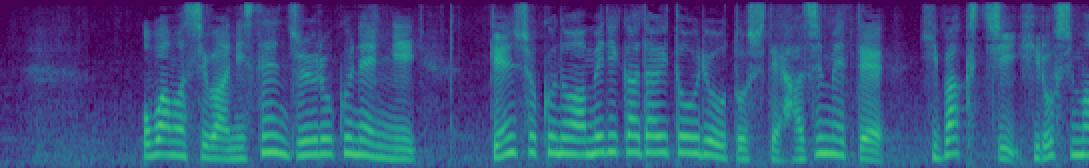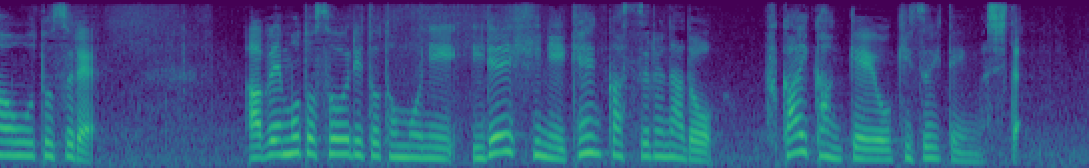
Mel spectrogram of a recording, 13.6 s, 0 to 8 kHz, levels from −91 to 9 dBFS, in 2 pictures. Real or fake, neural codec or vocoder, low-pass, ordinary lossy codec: fake; vocoder, 44.1 kHz, 128 mel bands every 256 samples, BigVGAN v2; 7.2 kHz; none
